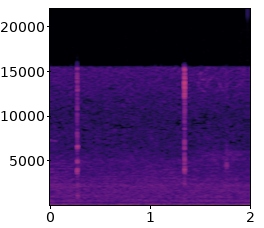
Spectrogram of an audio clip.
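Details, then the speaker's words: 2006 Nissan Pathfinder 4.0 4x4 with limp mode in drive and lost TCM communication; fuel pump relay toggled on and off via scan tool, engine running; three crisp single clicks about a second apart over a low rumble; normal fuel pump relay clicking. "if you do the fuel pump on and off you can hear the clicking"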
